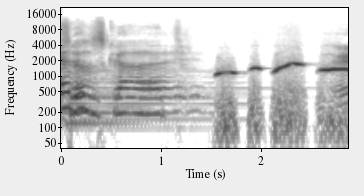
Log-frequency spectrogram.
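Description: A clear whistled melody of gliding, held notes rises prominently over a band's backing music, following a sustained instrumental passage.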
